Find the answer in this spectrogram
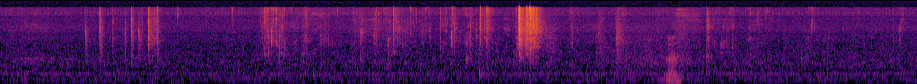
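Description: Quiet chewing of a soft steak taco: small wet mouth clicks, one louder click about five seconds in, and a short sound sliding down in pitch just before seven seconds.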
